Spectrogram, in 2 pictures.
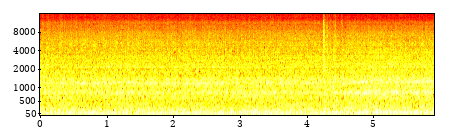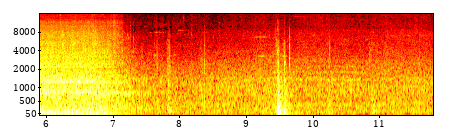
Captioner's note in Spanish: Sonido de motor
